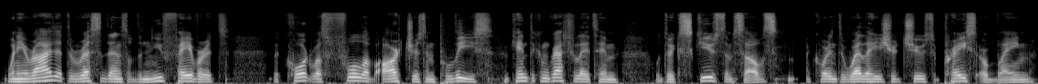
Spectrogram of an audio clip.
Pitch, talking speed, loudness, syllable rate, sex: 130 Hz, 215 wpm, -19 LUFS, 6.8 syllables/s, male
